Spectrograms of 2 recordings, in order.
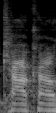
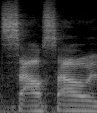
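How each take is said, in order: First: The name is said with Americanized sounds. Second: The name is said with Chinese-like sounds. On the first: The speaker calls it wrong. "like the Americanized pronunciation" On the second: The speaker calls it right. "more correct"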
